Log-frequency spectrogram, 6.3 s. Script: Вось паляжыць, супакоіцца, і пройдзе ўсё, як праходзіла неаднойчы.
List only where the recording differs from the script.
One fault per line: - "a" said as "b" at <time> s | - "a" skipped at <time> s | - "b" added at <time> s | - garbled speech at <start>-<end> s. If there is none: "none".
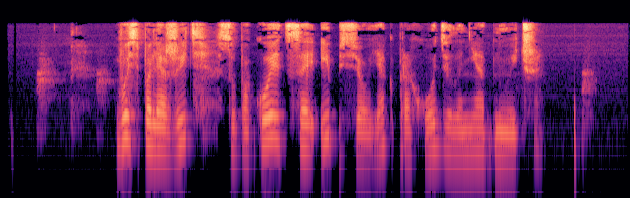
- "пройдзе" skipped at 3.3 s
